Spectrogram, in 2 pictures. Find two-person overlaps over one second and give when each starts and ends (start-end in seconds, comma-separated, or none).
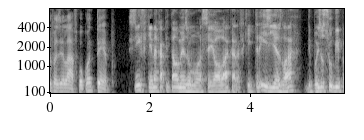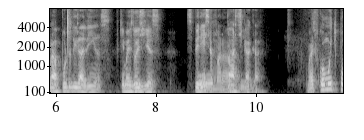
8.8-10.1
